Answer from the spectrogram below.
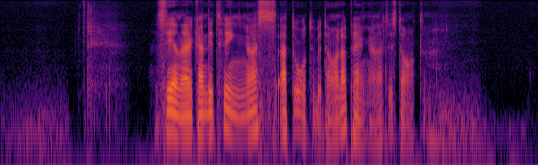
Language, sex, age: Swedish, male, 55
